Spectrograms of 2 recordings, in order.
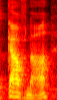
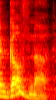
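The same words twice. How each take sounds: First: "gavna" ending in an open "ah", no R. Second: Said in the usual way. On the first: Shown as a demonstration. Teacher showing how British people say boss, "gavna" without any R. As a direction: say "gavna" Cockney-style, dropping the final R. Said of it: "No R on the end".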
